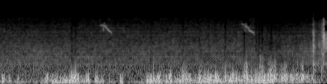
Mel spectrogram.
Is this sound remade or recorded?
remade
